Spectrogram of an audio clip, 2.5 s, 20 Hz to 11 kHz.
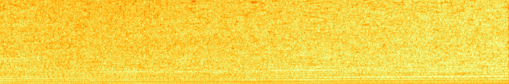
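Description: Överflöd Autarch supercar from GTA 5 driving: a steady, droning engine note with layered harmonic tones that rise slowly in pitch, continuous and fairly quiet, with no talking.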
